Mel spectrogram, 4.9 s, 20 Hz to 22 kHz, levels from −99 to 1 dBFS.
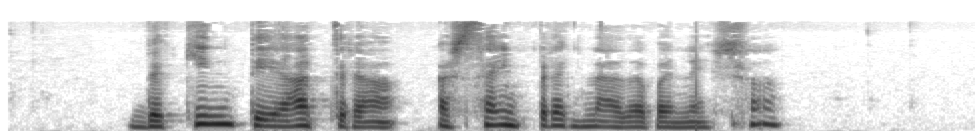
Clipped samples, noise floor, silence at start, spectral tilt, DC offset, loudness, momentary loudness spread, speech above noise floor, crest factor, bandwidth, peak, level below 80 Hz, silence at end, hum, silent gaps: under 0.1%; -75 dBFS; 0.65 s; -5.5 dB/octave; under 0.1%; -24 LUFS; 9 LU; 51 dB; 18 dB; 11.5 kHz; -6 dBFS; -64 dBFS; 1 s; none; none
